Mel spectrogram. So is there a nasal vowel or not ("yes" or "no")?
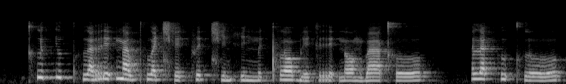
no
